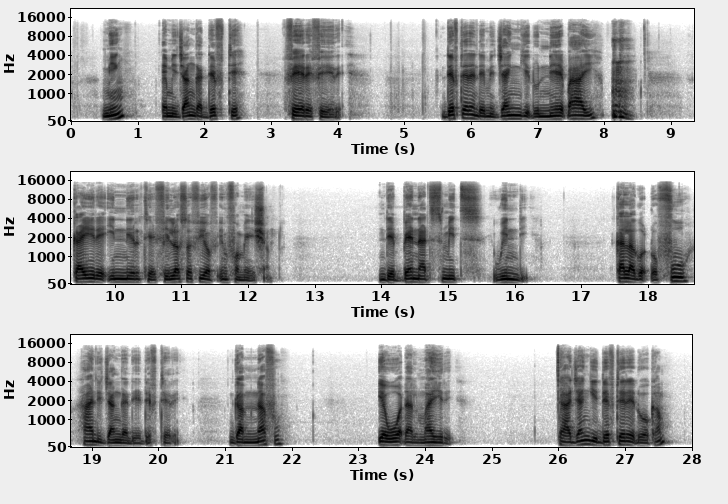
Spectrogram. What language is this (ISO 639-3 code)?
fuf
